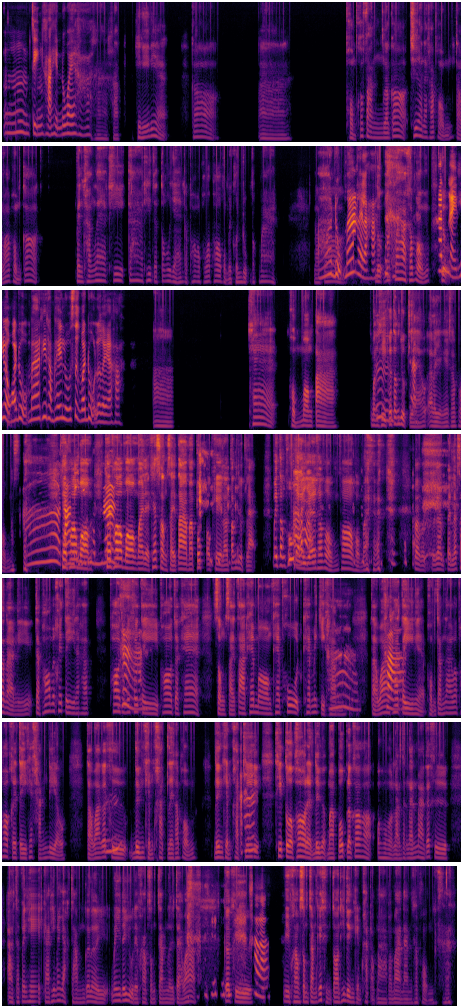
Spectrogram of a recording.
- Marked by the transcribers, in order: other background noise; distorted speech; tapping; chuckle; background speech; chuckle; chuckle; laughing while speaking: "อะ"; chuckle; mechanical hum; chuckle
- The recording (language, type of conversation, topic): Thai, unstructured, อะไรคือสิ่งที่ทำให้คุณภูมิใจในตัวเอง?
